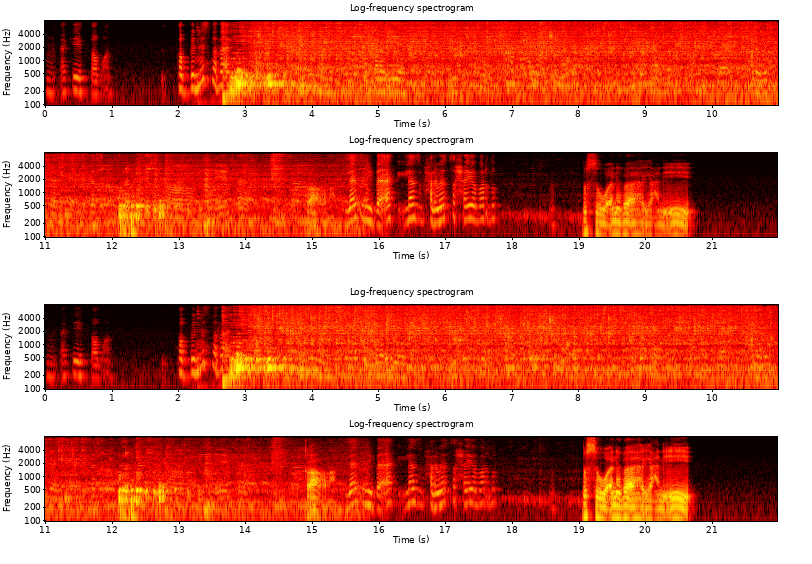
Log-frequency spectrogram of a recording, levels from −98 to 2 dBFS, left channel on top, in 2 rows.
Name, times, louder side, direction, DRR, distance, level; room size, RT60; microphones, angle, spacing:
voice 1, 0.0-1.0 2.0-5.7 6.0-6.2 6.5-7.9 8.4-9.6 10.5-11.3 11.7-14.0 14.6-14.8 15.5-17.8 18.5-18.6, left 3 dB, 50° left, 0.5 m, -44 dB
Toilet flush, 2.2-14.2 16.1-16.2 16.5-16.6 17.4-17.5 18.2-18.4 18.9-19.0, right 2 dB, 35° right, 1.1 m, -35 dB
sound 1, 3.4-15.9, left 2 dB, 80° left, 1.1 m, -44 dB
voice 2, 14.9-15.3 19.1-20.6, right 7 dB, 80° right, 0.3 m, -30 dB
4.2 x 2.9 x 2.6 m
head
